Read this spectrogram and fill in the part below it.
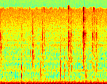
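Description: Computer keyboard keys tapped during a Minecraft gaming session, a handful of quick, light clicks scattered irregularly over a steady low background hum.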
